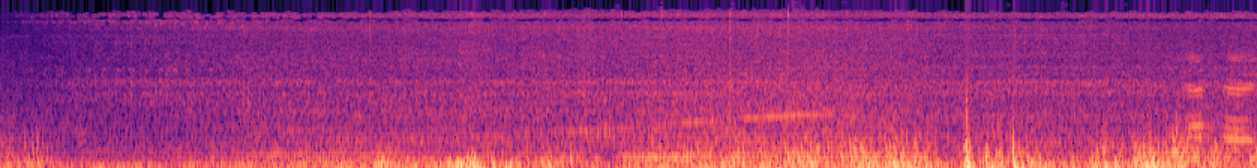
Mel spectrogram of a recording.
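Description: A car driving by on a concrete quay, its engine note rising near the middle, with wind buffeting the microphone throughout.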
